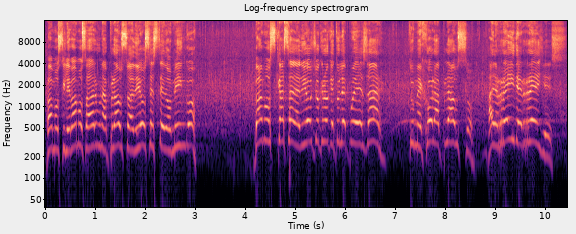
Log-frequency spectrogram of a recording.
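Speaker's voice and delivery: high, driving call for applause; rousing rally call. Real, not acted. Preacher asking the church to applaud God, rousing rally call. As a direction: whip up the congregation.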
